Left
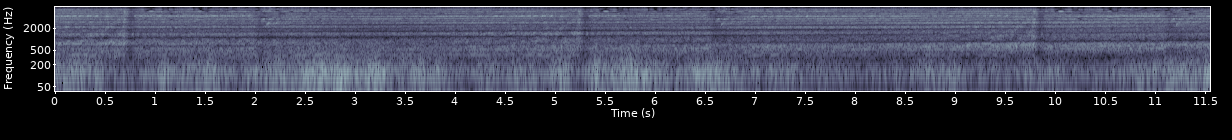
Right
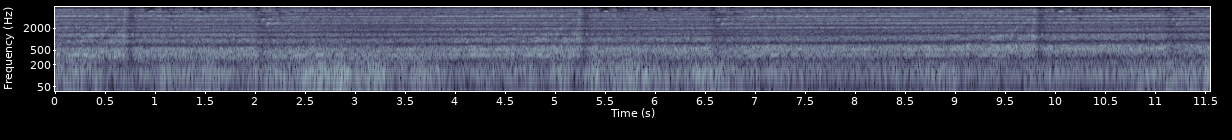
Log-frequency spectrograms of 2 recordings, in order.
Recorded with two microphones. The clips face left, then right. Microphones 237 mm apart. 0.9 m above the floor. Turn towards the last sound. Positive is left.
turn(degrees=-60)  # may be behind; listen again after turning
